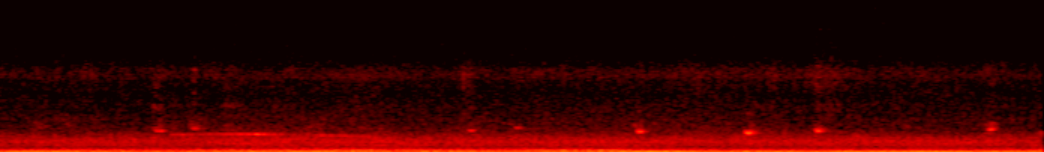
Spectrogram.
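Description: Short, high bird chirps, scattered about eight times over a few seconds, with one faint longer whistle near the start, over a low steady hum.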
